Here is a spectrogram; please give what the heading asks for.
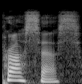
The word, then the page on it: process: American English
